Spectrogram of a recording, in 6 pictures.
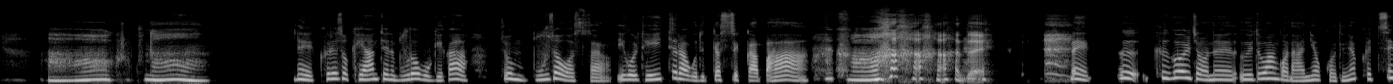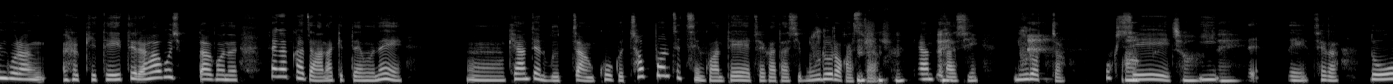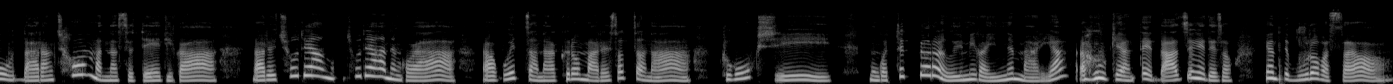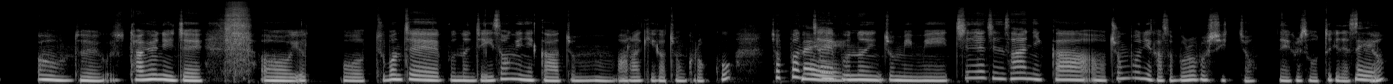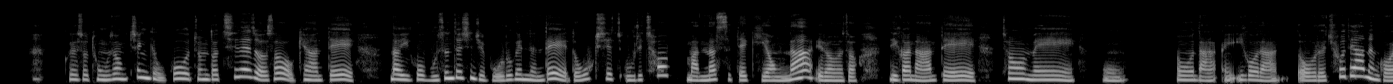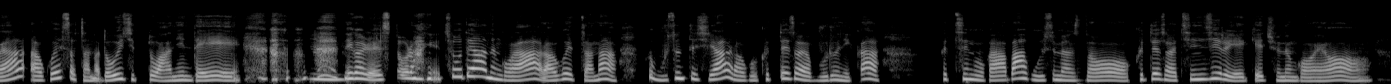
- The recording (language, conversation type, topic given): Korean, podcast, 문화 차이 때문에 어색했던 순간을 이야기해 주실래요?
- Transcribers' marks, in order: laugh; tapping; laugh; laughing while speaking: "이렇게"; laugh; laughing while speaking: "네"; laughing while speaking: "라고"; teeth sucking; laugh; laughing while speaking: "레스토랑에"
